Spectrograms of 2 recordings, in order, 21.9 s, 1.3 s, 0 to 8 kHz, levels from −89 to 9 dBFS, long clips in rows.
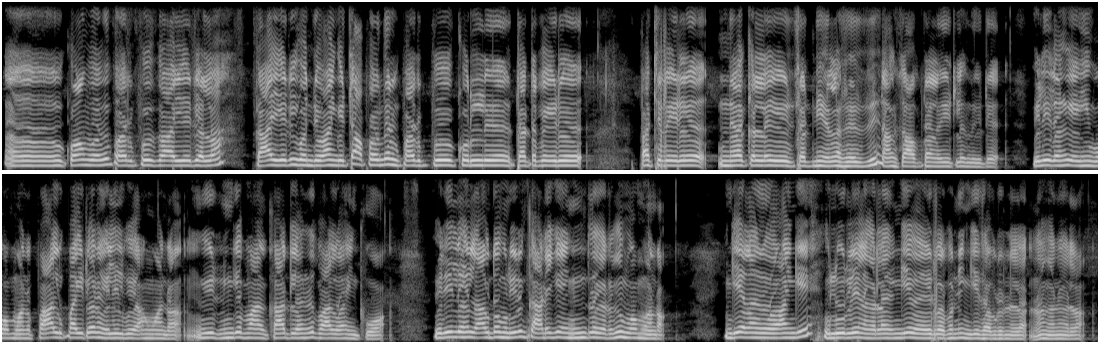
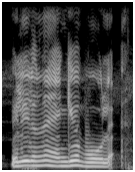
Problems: constant background noise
